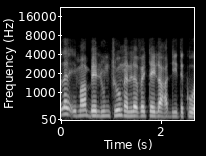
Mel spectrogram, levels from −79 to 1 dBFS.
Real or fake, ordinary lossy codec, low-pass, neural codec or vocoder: fake; none; 7.2 kHz; codec, 16 kHz, 0.8 kbps, ZipCodec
